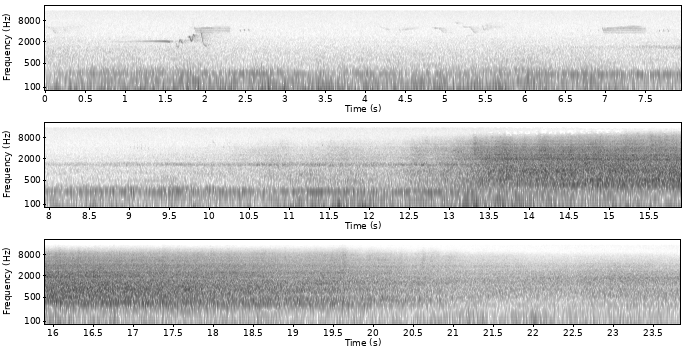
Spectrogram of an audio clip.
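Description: Diesel limited express railcar train approaching with a low engine hum, then passing with a loud rushing of wheels on rail about halfway through, which fades over the last few seconds.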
